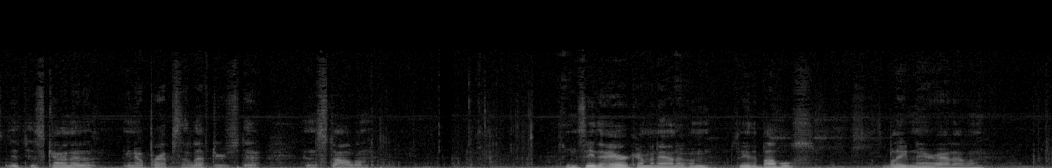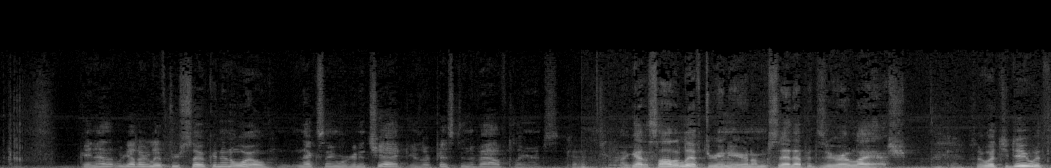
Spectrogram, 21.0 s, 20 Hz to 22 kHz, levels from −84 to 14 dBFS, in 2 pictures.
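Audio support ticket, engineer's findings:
Sudden gain jump, 4.39–4.52 s: digital gain likely switched without a ramp, dropping level by about 6 dB for roughly 130 ms, then restoring. Sound and noise floor dip together, abrupt step at both edges. Sudden gain jump, 16.34 s to end: same likely unramped gain change, about +6 dB, held to clip end. Sound and noise floor step up together and stay raised.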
